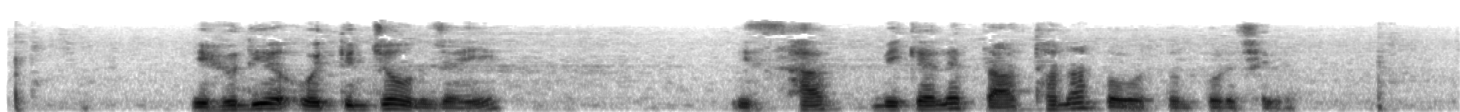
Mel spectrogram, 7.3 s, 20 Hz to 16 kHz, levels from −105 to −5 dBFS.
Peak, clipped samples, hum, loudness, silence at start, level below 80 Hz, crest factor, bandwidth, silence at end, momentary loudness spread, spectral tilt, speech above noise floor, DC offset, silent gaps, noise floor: -2 dBFS; under 0.1%; none; -19 LUFS; 0.05 s; -60 dBFS; 18 dB; 7.4 kHz; 0.85 s; 13 LU; -7 dB/octave; 47 dB; under 0.1%; none; -65 dBFS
